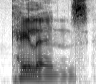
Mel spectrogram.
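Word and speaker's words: calends: with dates and then our last word is calenz or k-lens c-a-l-e-n-d-s you could also spell it with a k this is a noun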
